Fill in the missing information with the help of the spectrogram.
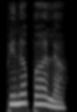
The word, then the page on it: ಪನಿಪುಲ್: pani pul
